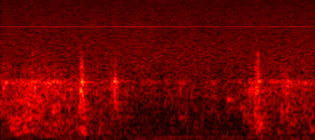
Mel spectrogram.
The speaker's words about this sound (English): We got into a boat and rowed to the exact spot.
